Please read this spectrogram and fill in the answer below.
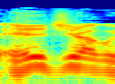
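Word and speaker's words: algae: 그래서 우리말로 하면 영어로 하면 저렇게 쓰고 발음은 LG라고 읽습니다.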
